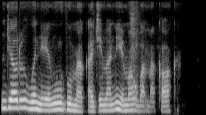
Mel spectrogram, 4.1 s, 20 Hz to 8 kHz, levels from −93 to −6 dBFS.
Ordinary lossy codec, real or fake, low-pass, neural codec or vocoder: none; fake; none; codec, 16 kHz, 1 kbps, X-Codec, HuBERT features, trained on LibriSpeech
